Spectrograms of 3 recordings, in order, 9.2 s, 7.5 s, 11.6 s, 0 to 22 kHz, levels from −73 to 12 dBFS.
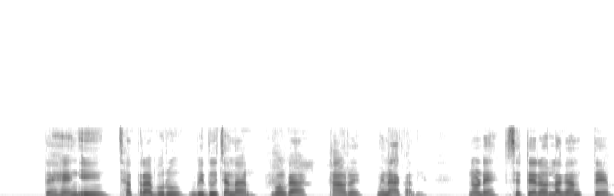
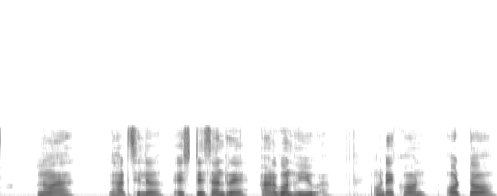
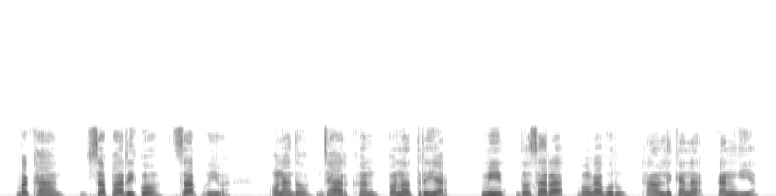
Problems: none marked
